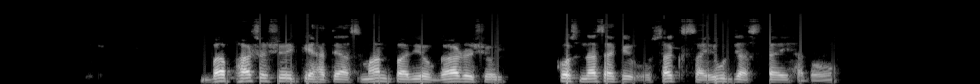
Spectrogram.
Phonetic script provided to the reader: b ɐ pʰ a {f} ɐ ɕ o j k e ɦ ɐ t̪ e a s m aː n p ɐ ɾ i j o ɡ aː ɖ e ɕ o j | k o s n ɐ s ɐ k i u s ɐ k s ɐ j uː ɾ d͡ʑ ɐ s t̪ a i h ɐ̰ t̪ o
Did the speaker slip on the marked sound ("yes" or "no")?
yes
